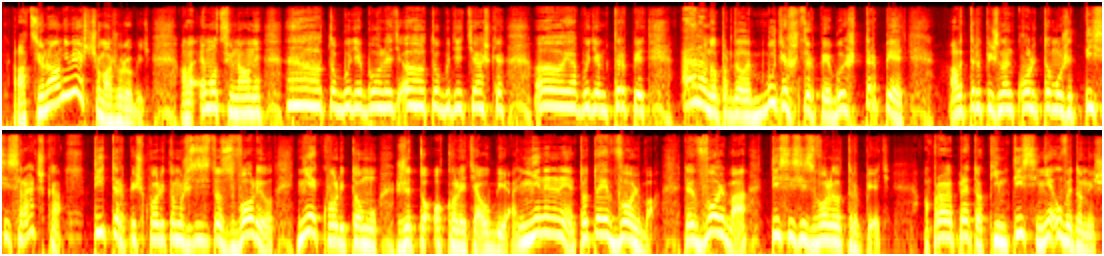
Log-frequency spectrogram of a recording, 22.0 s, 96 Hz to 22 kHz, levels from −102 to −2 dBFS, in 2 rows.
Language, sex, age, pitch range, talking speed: Slovak, male, 30-49, 130-190 Hz, 195 wpm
